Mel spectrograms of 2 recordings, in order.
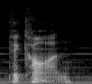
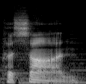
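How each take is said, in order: First: The middle consonant is a K sound. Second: The middle consonant is an S sound. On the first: "what he meant to say is pecan" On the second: "gave the the C an S sound? Like the C in a ceiling"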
